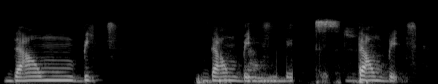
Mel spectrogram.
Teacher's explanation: with the nasal articulated as a bilabial so you press your lips together one to the other you press it and utter like a bilivial nasal down bit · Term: bilabial nasal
